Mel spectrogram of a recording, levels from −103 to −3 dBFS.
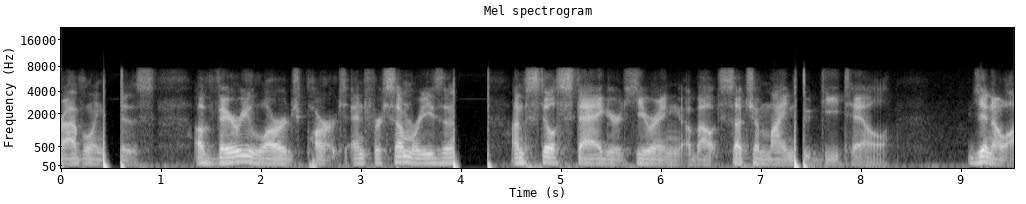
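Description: From 0.43 to 0.60 s there are invalid numbers at full scale: a calculation blew up and pinned a 170 ms block to the rails, which you hear as a loud pop, silence, then another pop. At 2.58 to 2.78 s, AMR bit errors, with roughly 7% of bits flipped, make the speech go hoarse and gargly. The same full-scale blowout returns from 3.93 to 4.27 s, a longer 341 ms gap between pops, and again from 7.34 to 7.42 s, this time a brief 85 ms block.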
